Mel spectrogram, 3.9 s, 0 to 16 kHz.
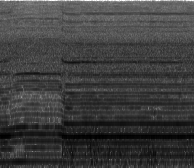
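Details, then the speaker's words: Power tilt and trim motor on a 2014 Yamaha 250 SHO outboard, 2000 Blazer 202 bass boat: steady electric hum stepping up in pitch, pump spinning freely without lifting; trim unit low on hydraulic fluid, so it won't go up. "Yep. You see it's low on fluid, so it doesn't want to go up."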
